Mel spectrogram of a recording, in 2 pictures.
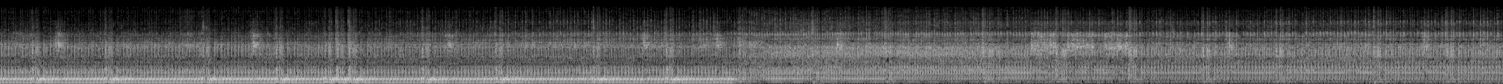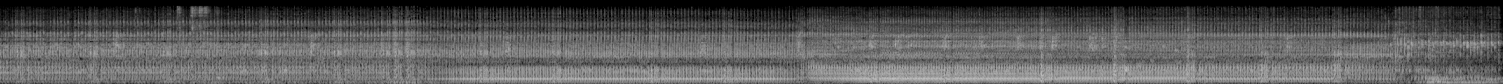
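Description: A small square speaker driver overdriven with heavy bass, buzzing and distorting harshly as it is pushed toward blowing out. The low pulsing pattern changes several times, about 7 s in and again around 19 and 23 s.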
